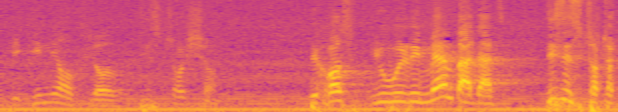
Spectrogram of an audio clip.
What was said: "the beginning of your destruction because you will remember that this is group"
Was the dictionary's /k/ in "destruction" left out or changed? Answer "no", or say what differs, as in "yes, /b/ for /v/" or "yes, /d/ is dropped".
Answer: no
